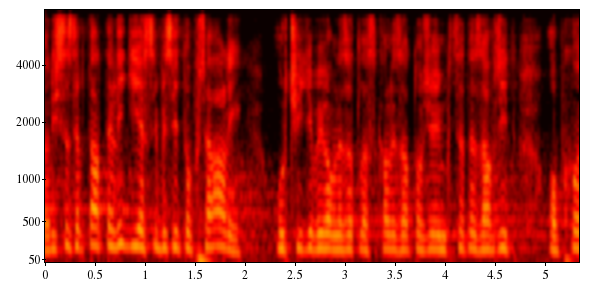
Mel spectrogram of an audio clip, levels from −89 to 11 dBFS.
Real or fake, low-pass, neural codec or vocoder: real; 7.2 kHz; none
